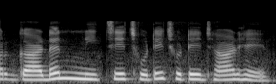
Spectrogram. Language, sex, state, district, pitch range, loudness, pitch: Hindi, female, Haryana, Jhajjar, 220-250 Hz, -13 LUFS, 235 Hz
